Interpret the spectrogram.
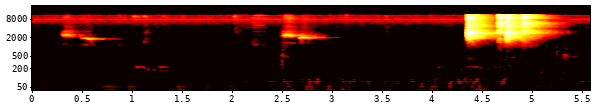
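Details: A cockatiel during a clicker-training session gives two soft, short whistled notes that slide downward, followed by a loud, harsh burst.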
